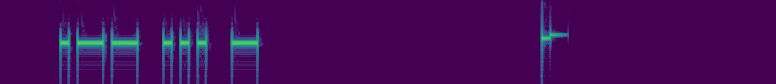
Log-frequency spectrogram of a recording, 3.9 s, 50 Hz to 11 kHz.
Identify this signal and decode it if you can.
Morse code, heard as a keyed tone, about 28 wpm, 700 Hz. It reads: WST
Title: Three Challenging Letter-Number Combinations 28wpm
